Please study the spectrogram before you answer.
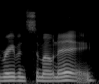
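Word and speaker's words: Raven-Symoné: Raven Simone. Her actual pronunciation is Raven Simone, but she doesn't correct anybody.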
